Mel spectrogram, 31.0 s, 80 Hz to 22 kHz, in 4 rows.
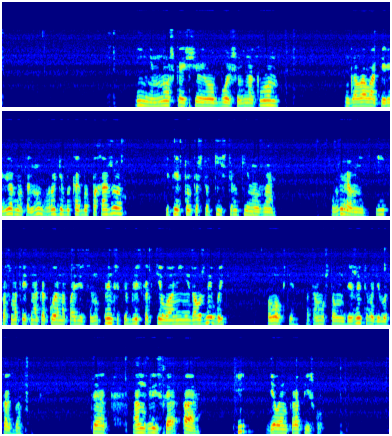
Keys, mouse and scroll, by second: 2.1 click, 3.8 r, 6.1 click, 7.7-10.6 middle drag, 11.5 click, 12.8 r, 14.7-17.2 middle drag, 19.0-23.2 middle drag, 25.2 middle click, 26.8 a, 28.1 i, 30.5 shift+middle click.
